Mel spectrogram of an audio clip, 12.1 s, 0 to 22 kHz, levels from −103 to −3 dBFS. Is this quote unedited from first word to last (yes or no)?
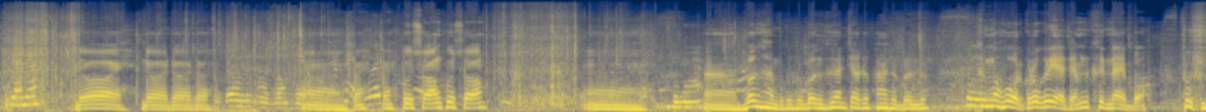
no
